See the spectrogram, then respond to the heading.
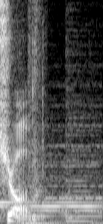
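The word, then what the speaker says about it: Seam: The name is Shom, pronounced Shom.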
